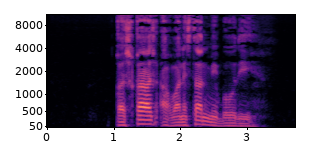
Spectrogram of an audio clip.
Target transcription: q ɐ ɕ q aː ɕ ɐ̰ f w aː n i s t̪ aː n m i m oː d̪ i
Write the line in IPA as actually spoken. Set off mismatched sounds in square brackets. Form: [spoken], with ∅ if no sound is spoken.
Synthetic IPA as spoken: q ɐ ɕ q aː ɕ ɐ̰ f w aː n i s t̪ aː n m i [b] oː d̪ i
